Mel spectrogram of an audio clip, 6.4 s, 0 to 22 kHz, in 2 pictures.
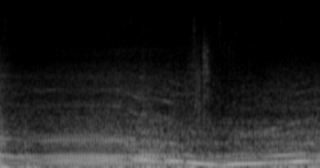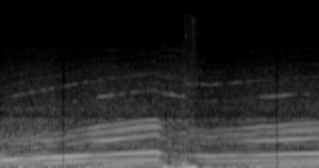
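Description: Supercharged 6.2-litre V8 of a Camaro ZL1 accelerating hard from a launch, heard from inside the cabin. The engine is held at steady revs, dips as the car pulls away about 1.5 to 2 seconds in, then climbs steadily in first gear. About 5 seconds in the revs drop briefly for a flat-foot, no-lift upshift, then climb again in second.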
